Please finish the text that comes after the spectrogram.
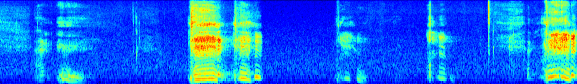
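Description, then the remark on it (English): A person clears their throat and coughs several times, short harsh bursts spaced irregularly, with a couple of louder, deeper coughs standing out, alone without talk. “I'm going to take this off and cough in a second here.”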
